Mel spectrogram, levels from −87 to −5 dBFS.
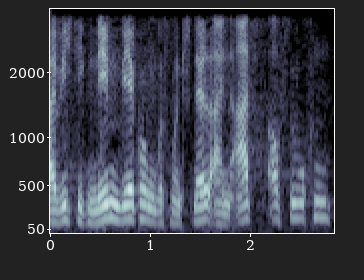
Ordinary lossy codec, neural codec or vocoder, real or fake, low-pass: none; none; real; 3.6 kHz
